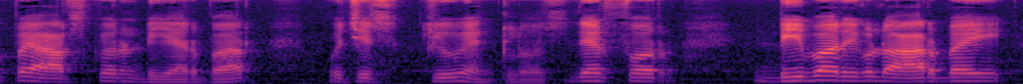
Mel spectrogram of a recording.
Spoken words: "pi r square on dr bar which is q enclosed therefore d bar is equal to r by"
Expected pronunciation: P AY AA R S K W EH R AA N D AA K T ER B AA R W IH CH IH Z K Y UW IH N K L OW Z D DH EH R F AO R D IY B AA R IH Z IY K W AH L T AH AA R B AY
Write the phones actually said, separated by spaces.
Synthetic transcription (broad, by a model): P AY AA R S K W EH R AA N D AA T B AA R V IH CH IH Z K Y UW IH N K L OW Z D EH R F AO R D IY B AA R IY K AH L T AA R B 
